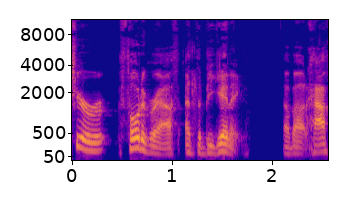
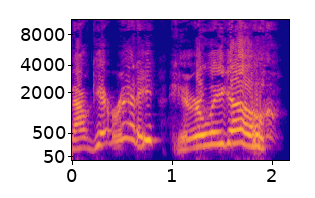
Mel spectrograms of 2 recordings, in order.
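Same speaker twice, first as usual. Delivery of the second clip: very high-pitched, loud cowboy holler; 12 semitones higher, 8 dB louder than usual. Picturing how a line would sound at a Disney ride, in a cowboy voice. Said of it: "I was picturing like a cowboy being like".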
